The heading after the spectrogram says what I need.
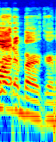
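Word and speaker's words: Whataburger: You saying what? What a burger because that's just how they say it in Oklahoma.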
